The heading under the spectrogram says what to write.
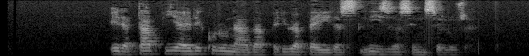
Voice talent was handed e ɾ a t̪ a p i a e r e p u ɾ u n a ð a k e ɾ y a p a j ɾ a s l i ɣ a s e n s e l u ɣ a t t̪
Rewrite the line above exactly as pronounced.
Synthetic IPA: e ɾ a t̪ a p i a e ɾ e k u ɾ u n a ð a p e ɾ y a p ɛ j ɾ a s l i z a s e n s e l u z a t t̪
